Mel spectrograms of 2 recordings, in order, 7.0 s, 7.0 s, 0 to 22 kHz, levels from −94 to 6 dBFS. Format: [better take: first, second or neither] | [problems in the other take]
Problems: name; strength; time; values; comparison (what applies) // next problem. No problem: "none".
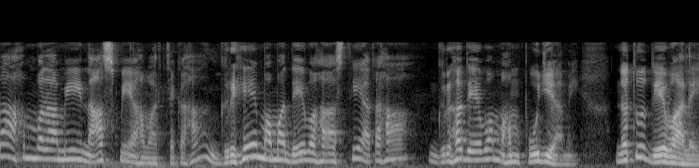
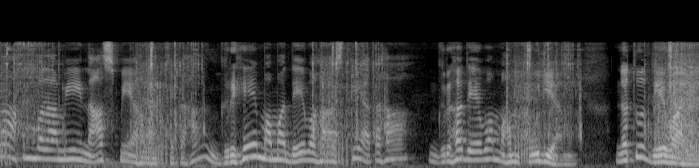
first | background sound (Sawing / Engine); 7 dB below the speech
